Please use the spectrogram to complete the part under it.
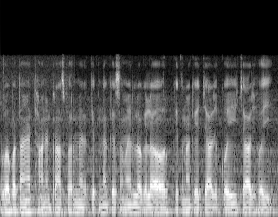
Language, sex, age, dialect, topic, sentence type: Magahi, male, 56-60, Southern, banking, question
